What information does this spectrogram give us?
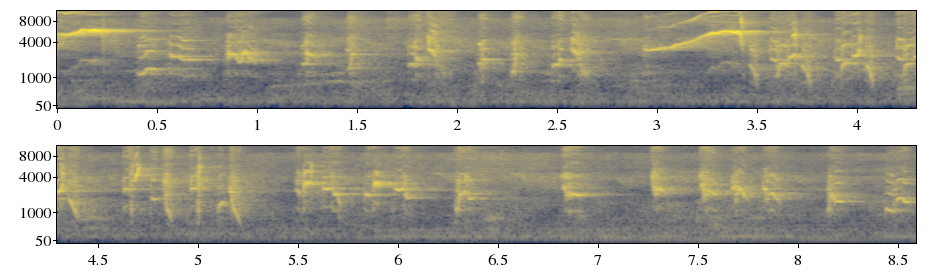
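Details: Yellow-vented bulbul (trucukan) in a clear training recording meant to prompt birds to start singing: a busy, chattering run of quick chirps, short whistled upslurs and downslurred notes, with a few high sweeping whistles near the start.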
